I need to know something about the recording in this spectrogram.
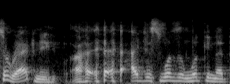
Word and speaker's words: Arachne: it incorrectly oh no you're right now it's Arachne I just wasn't looking at the name yeah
